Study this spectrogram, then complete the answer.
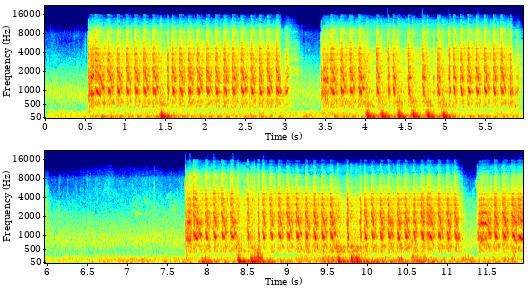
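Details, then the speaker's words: Motorcycle left standing a month, after choke attempts: several long bursts of steady cranking with even compression pulses and no firing. It turns over but won't start; the owner suspects it is flooded and that maintenance is needed. "i think i'm going to kill the battery so i've come to the conclusion that we're probably going to need a little bit of maintenance to get that going"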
